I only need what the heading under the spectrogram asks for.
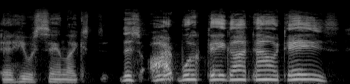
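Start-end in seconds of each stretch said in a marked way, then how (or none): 1.0-3.2 worked-up preacher voice, higher. Retelling a class where the speaker preached all worked up: imitating Bhakti Tirtha Swami preaching. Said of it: "kinda like a gospel preacher".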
